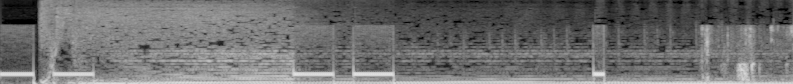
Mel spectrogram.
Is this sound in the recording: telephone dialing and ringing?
yes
